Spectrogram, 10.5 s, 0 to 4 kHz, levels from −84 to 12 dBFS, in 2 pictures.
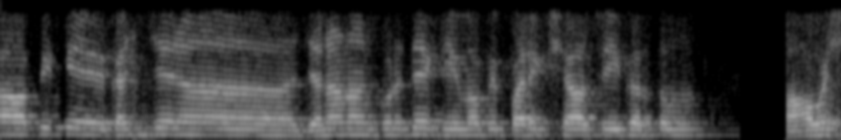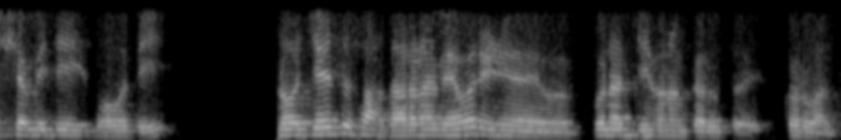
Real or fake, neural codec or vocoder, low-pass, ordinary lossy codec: real; none; 3.6 kHz; none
